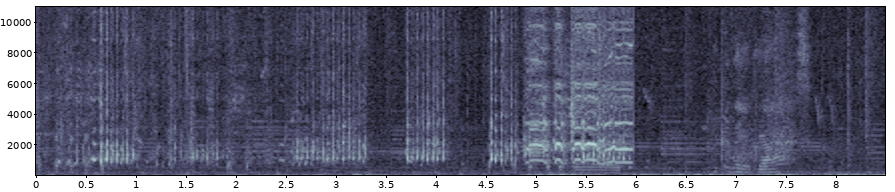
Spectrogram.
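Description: Chickens and turkeys on a rainy farm gobble, cluck and crow in repeated bursts, loud and close, over a steady background hum.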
